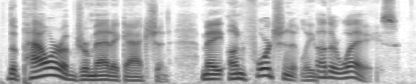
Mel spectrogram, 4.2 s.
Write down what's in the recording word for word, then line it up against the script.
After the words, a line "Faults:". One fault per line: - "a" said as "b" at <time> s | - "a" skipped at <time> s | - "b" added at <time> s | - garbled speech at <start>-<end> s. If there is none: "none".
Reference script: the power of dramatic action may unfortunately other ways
the power of dramatic action may unfortunately other ways
Faults:
none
